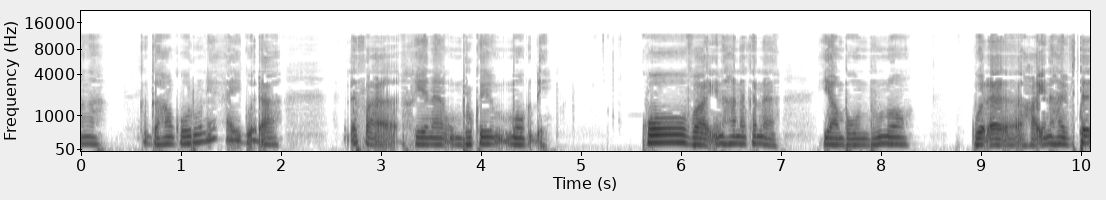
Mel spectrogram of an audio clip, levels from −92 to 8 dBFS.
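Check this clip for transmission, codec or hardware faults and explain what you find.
There's one codec fault, and it runs the whole length of the speech.

Throughout, it sounds like HE-AAC compression, likely at a very low bitrate around 16 kbps. The upper band is rebuilt from copied lower bands, so harmonics don't line up and the s sounds come out gritty and metallic. The damage is heavy, and nothing survives above 11.8 kHz.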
